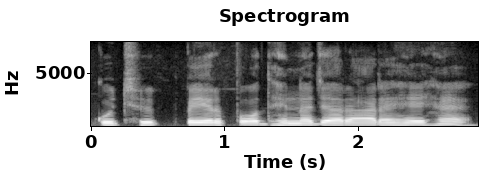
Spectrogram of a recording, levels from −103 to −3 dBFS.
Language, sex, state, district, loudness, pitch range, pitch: Hindi, male, Bihar, Patna, -13 LUFS, 125-135 Hz, 130 Hz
